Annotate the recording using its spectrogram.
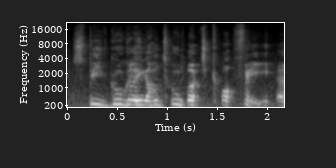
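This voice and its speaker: With a high-pitched voice and a slow pace, a man from the Netherlands speaking with a Dutch accent streams himself flying a simulator. He chats in an excited, casual way and laughs frequently, over slight background noise.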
